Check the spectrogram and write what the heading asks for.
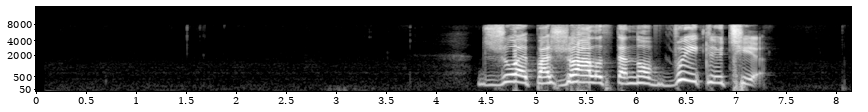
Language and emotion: Russian, angry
